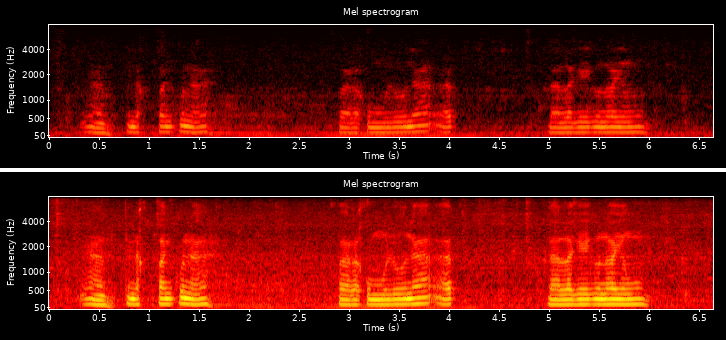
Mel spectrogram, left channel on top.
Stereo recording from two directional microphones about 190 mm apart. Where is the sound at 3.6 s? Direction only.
40° right (ahead or behind).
